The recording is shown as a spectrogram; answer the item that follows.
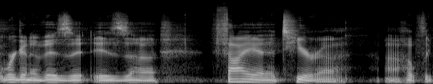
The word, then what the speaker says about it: Thyatira: So the next that we're going to visit is Thyatira. Hopefully pronounced that correctly.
